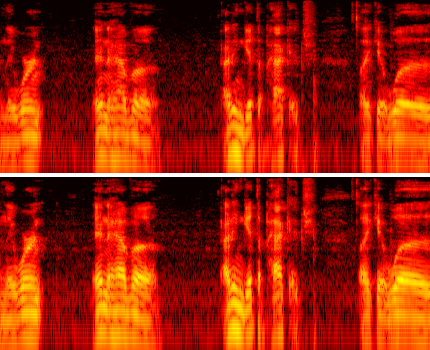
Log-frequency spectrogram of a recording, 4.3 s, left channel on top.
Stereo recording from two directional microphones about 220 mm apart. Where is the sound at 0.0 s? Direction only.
15° right (ahead or behind).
